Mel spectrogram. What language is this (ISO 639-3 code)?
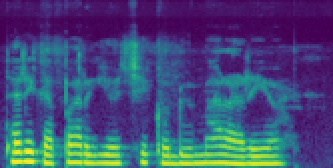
luo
